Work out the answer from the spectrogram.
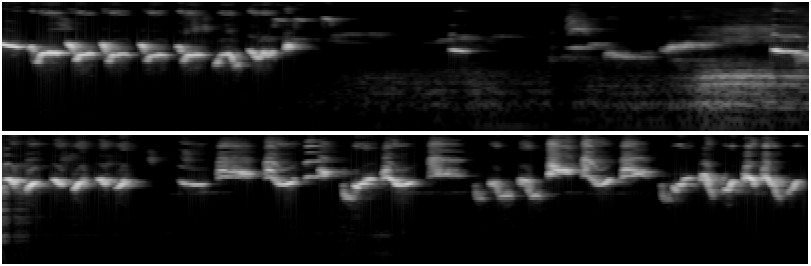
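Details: White-rumped shama song used as a lure to draw other shamas into singing: loud rich whistled phrases, rapid falling notes repeated in runs, sharp high chips and buzzy squawks, with a brief rough noise midway.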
